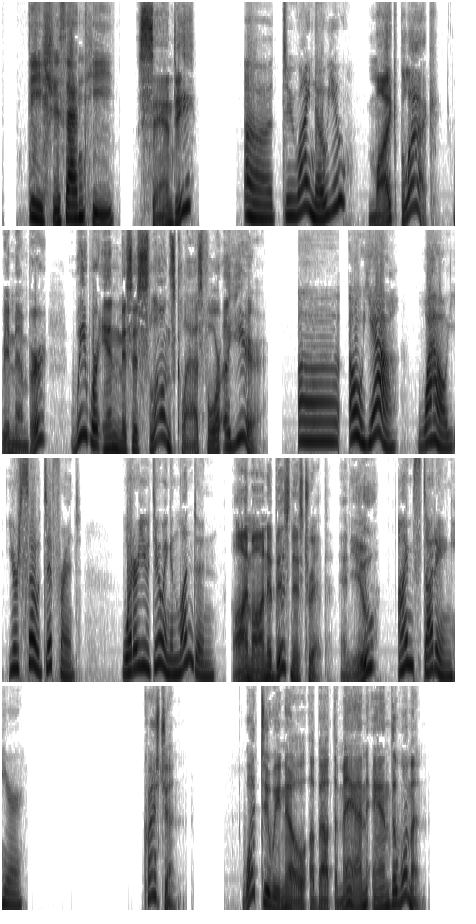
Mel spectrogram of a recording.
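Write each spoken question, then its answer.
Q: What do we know about the man and the woman?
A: They were classmates in Mrs. Sloan's class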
